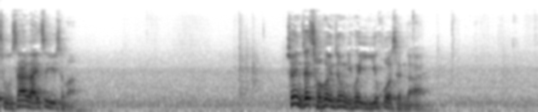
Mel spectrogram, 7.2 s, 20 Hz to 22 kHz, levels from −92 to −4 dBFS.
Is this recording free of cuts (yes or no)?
no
